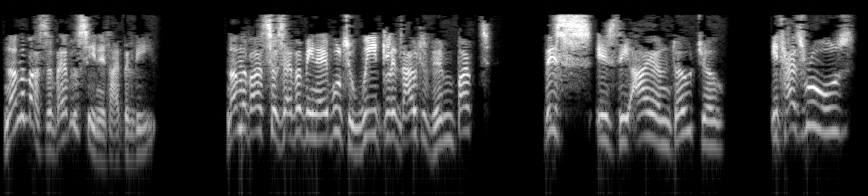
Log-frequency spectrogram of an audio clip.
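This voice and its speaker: A squeaky, shrill little abbot who babbles nonsense between grand pronouncements. The voice leaps wildly high and low, with a dull, dry storybook sound. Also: male voice, big pitch swings, moderate pace, fairly bright tone, husky, no echo, full character voice. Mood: grave pronouncing. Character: ancient male abbot reborn as a babbling toddler.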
